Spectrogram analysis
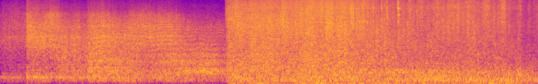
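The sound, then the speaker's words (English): A fiery burst as the DeLorean time machine vanishes in Back to the Future. A rushing roar starts, then swells into a louder, full-band blast that keeps roaring to the end. “The DeLorean disappears in a ball of fire, leaving two burning lines in the air.”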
